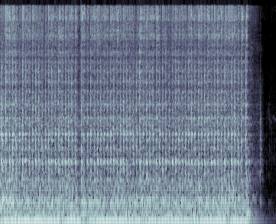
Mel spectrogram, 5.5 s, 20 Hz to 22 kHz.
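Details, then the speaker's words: Kawasaki X2 jet ski, about a 1986 hull, after a missed battery wire connection was fixed: about five seconds of fast, even rattling chatter without the engine turning over; starter spins but the bendix isn't staying out to engage the flywheel. "that noise you're hearing is the starter's spinning but it's just not turning the engine okay"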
